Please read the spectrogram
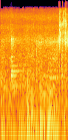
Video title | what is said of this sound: Kuliner Daun Bebele | Wow, kriuk banget tuh. Sampai lebur kayak gini.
